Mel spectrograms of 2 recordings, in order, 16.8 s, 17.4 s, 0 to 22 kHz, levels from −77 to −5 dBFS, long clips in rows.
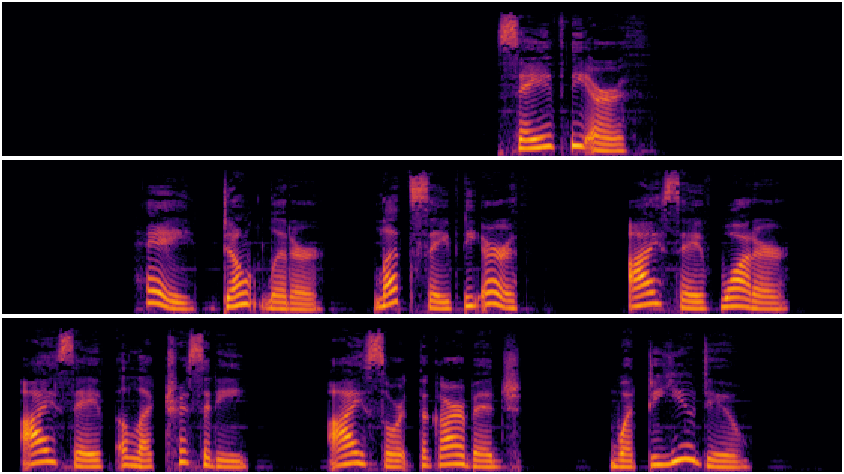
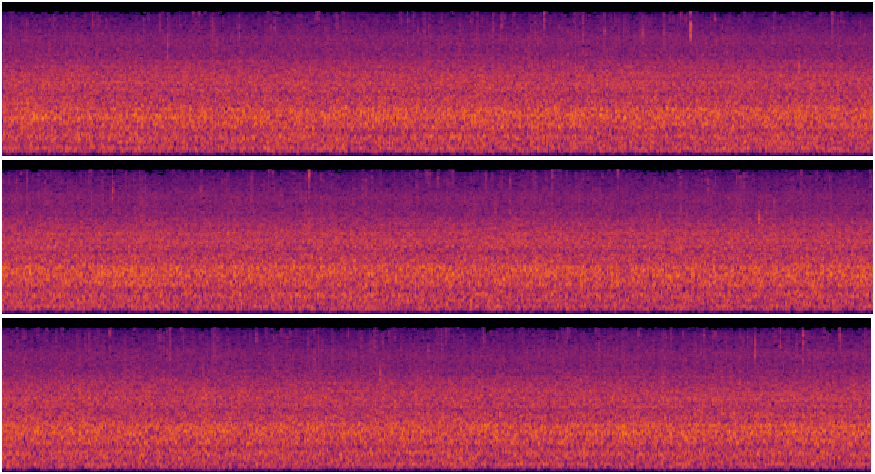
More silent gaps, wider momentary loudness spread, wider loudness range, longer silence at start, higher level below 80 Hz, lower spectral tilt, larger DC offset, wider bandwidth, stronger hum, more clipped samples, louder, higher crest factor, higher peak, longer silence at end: first, 9.28-9.68 s, 10.97-11.30 s vs none; first, 11 LU vs 1 LU; first, 5 LU vs 1 LU; first, 3.3 s vs 0 s; first, -62 dBFS vs -76 dBFS; first, -4.5 dB/octave vs -1 dB/octave; neither; about the same, 16 kHz vs 17 kHz; neither; neither; about the same, -23 LUFS vs -22 LUFS; about the same, 20 dB vs 22 dB; about the same, -4 dBFS vs -2 dBFS; first, 0.6 s vs 0 s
